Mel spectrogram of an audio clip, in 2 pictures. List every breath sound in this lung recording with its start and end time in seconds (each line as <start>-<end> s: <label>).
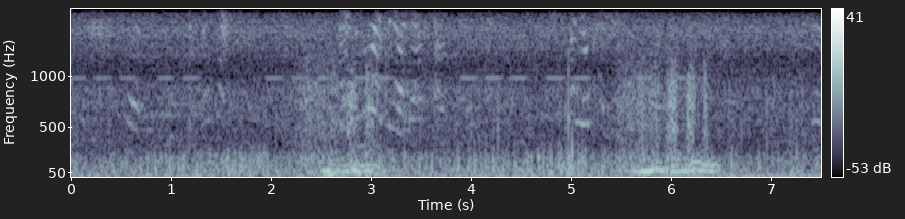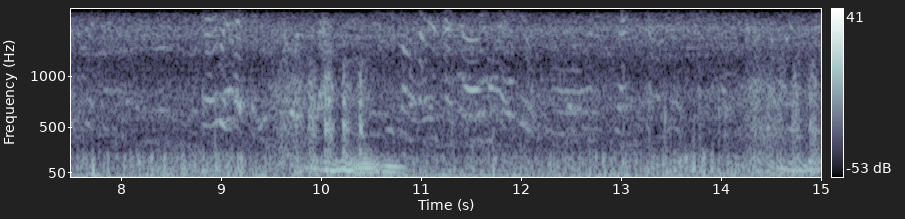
2.15-3.26 s: inhalation
5.29-6.40 s: inhalation
9.72-10.93 s: inhalation
14.22-15.00 s: inhalation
